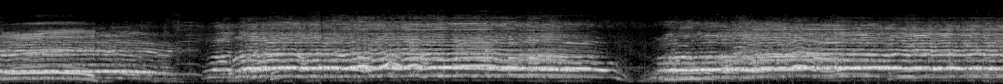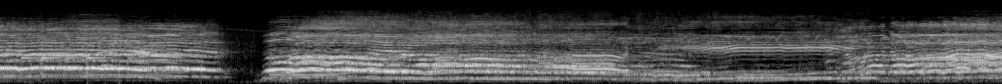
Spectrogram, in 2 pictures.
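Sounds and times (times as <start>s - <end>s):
men chanting in unison: 0.0s - 20.0s.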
